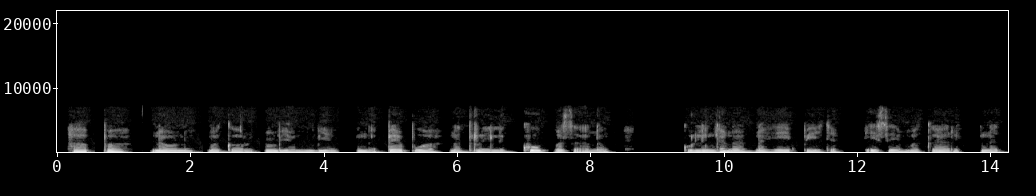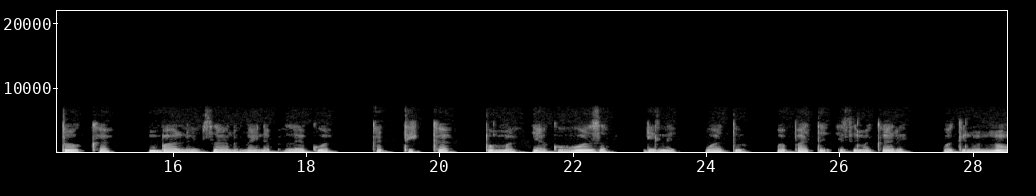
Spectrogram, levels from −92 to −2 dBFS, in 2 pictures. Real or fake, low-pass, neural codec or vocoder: real; 7.2 kHz; none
